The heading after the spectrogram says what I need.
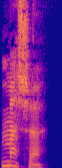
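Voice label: "masher", British English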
